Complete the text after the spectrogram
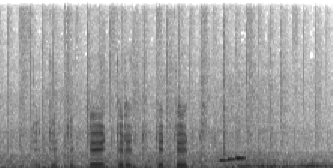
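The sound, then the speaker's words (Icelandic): Touch-tone dialing beeps as a phone call is placed: a quick series of bright, evenly spaced tones, then a few higher beeps stepping upward, all over a low, busy background. “að ég ætla bara að láta vaða hérna í eitt símtal. Og hér kemur hann.”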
